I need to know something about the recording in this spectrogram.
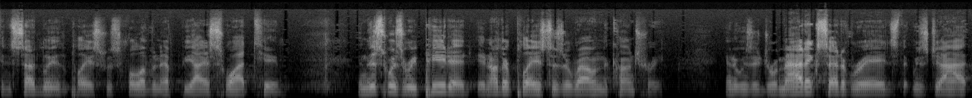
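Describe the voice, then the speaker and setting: A man moderating a panel at an activist conference, speaking loudly and calling out to the crowd like a rally speaker. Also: clean tone. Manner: loud, booming, calls out to the crowd. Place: large conference hall. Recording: reverberant hall.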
